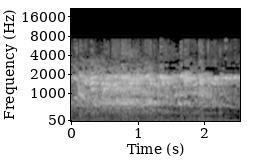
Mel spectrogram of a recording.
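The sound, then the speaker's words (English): A turkey gobbles in a rapid, warbling rattle that fills the whole stretch. It is loud and steady throughout, with no voices. “What are you doing in here, turkey? I thought I'd put you out on the back porch.”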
